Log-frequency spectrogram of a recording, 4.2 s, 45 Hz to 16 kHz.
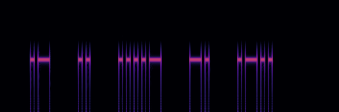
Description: Morse code, heard as a keyed tone, about 25 wpm, spaced as for 16 wpm, 690 Hz. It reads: AI4NL
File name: Lesson 15g - Number 5 - Call Signs 25wpm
